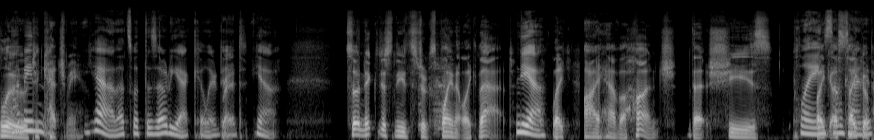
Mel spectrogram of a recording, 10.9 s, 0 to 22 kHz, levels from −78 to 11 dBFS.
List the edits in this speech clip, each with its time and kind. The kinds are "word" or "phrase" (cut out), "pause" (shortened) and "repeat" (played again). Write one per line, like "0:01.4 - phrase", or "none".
0:07.2 - pause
